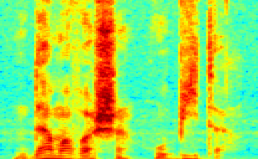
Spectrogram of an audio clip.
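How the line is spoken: Gentle. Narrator (Russian): ласково сказал Чекалинский

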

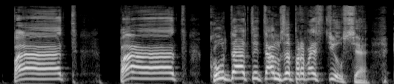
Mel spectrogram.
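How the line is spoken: Rabbit shouting. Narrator (Russian): кричал кролик

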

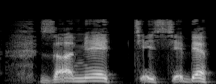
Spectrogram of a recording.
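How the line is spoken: Wheezing through a cough. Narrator (Russian): прохрипел сквозь кашель

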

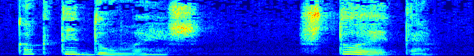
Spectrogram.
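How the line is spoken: Whispered answer. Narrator (Russian): День … тоже шепотом отвечает

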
